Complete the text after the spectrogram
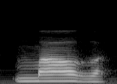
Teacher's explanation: حروف مستعالیہ میں سے غائن آیا ہے، اس کو پر پڑھیں گے ماغ. اوکے، تفخیم کے ساتھ پڑھیں گے ماغ.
